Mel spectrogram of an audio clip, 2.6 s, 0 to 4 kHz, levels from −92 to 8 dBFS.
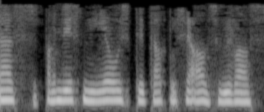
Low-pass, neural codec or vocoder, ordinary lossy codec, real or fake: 3.6 kHz; codec, 16 kHz, 0.5 kbps, FreqCodec, larger model; MP3, 16 kbps; fake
